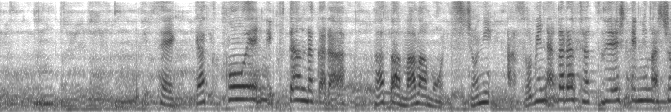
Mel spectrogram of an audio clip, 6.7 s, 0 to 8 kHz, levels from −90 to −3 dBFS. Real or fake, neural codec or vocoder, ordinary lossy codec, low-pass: fake; codec, 16 kHz, 4.8 kbps, FACodec; none; none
